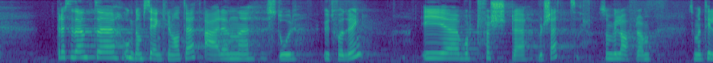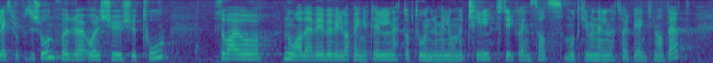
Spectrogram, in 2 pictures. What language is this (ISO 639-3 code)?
nor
